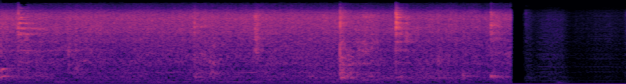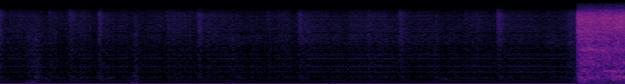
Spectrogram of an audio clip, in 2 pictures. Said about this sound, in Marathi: टोमॅटो कांद्यामध्ये चांगला फ्राय करून घ्यायचा तेल सुटेपर्यंत।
